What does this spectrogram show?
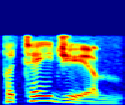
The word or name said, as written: patagium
